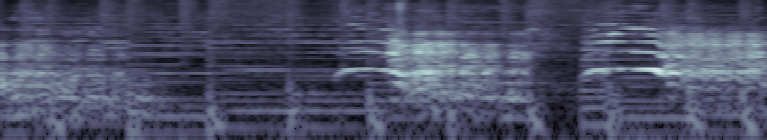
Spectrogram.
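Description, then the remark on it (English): A voice imitates a sneaky evil horse, letting out two sly, wavering whinnies about a second apart, each rising and falling, over a steady musical backing. “I think we'll do an evil horse. A sort of sneaky evil horse.”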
